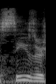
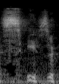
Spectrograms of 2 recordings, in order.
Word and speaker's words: Caesar: Is that like a Caesar salad? I believe it's pronounced Kaiser.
